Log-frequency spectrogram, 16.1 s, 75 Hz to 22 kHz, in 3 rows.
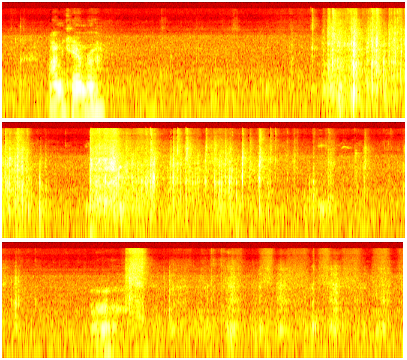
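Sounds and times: plastic snack bag crinkling: 4.1s - 11.2s.

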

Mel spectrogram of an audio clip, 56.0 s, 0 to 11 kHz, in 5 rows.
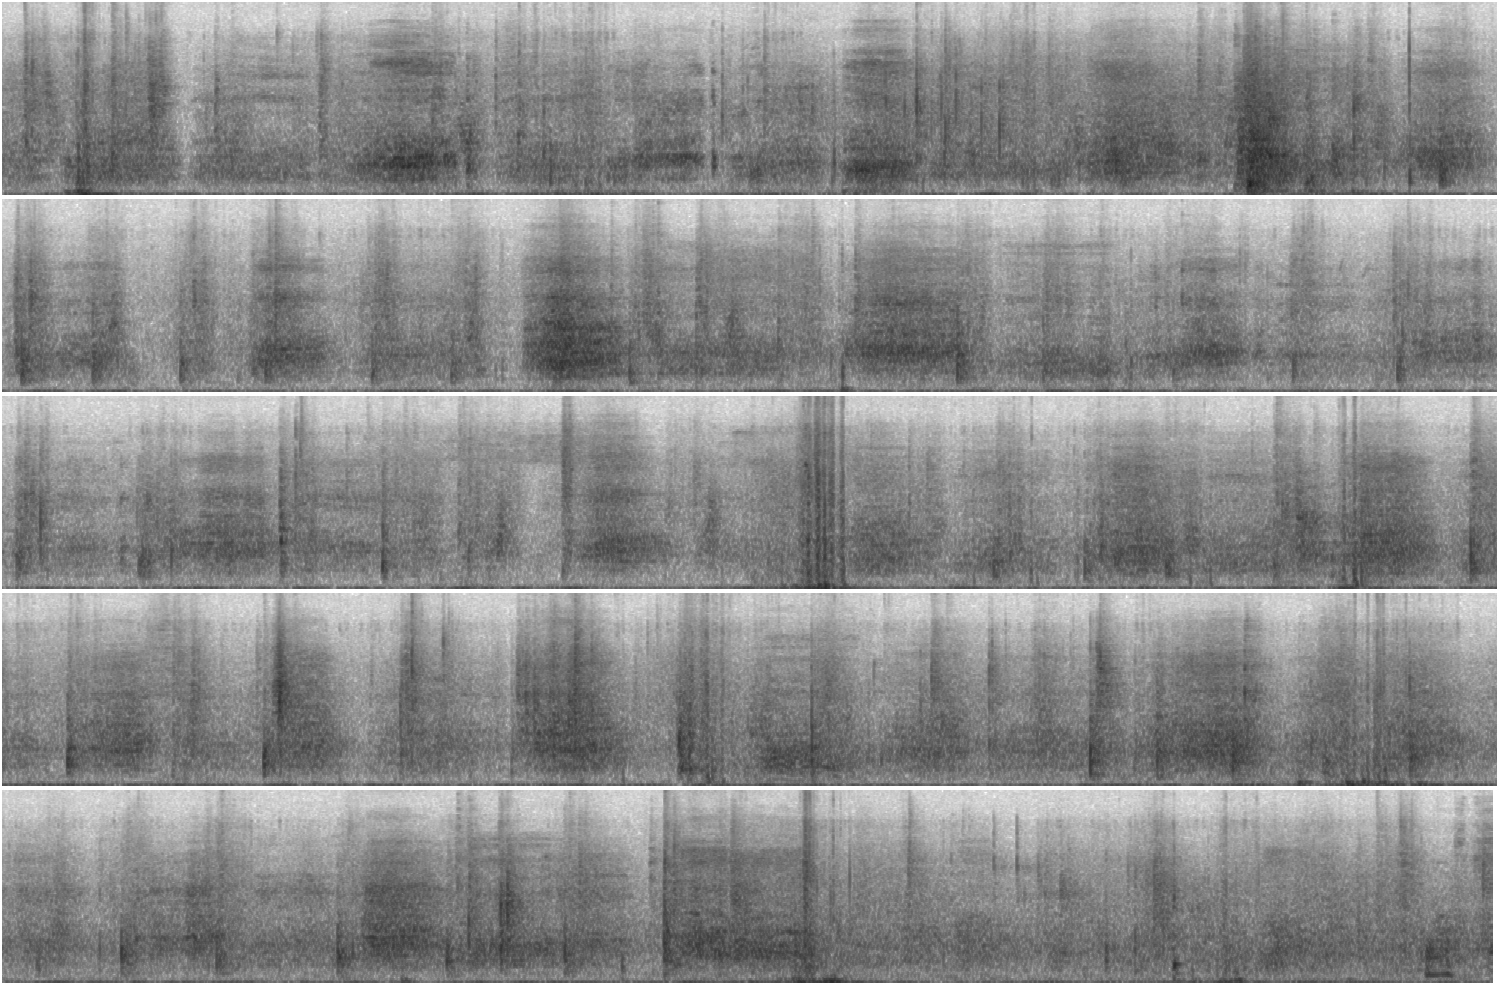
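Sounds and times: footsteps going down stairs: 0.0s - 56.0s
heavy breathing: 0.0s - 56.0s.

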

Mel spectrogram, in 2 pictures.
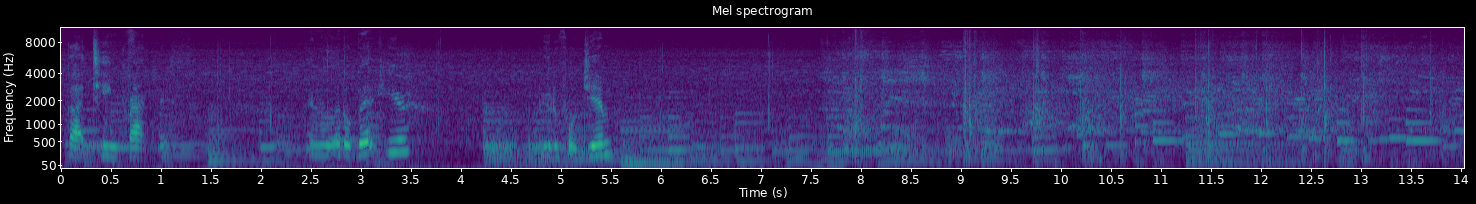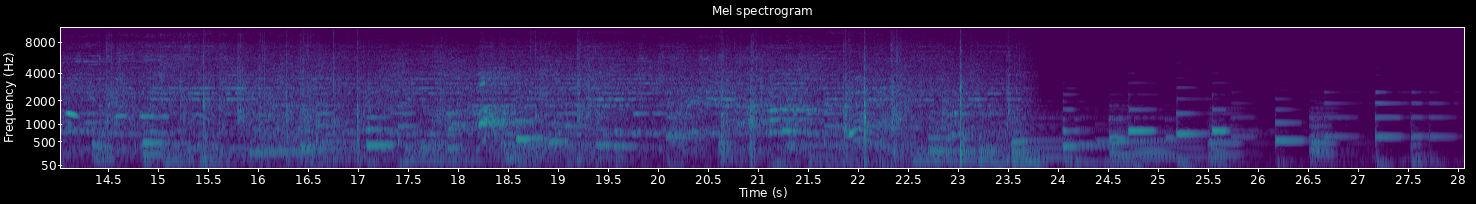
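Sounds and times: voice over music: 7.5s - 23.8s.

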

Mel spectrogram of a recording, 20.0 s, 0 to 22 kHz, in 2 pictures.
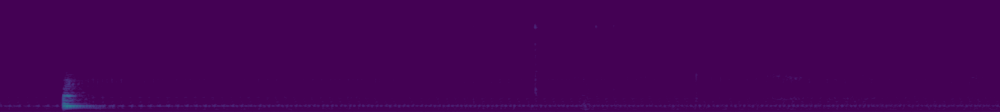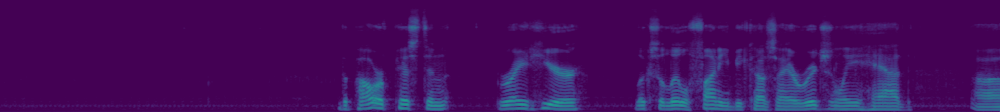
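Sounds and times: small engine mechanical hum: 0.0s - 20.0s.

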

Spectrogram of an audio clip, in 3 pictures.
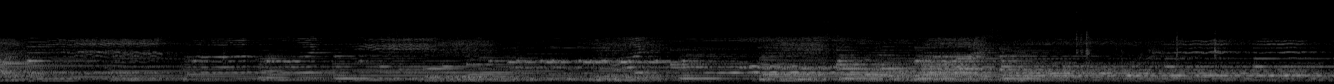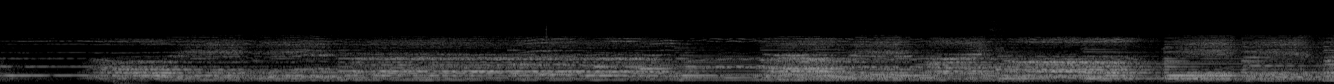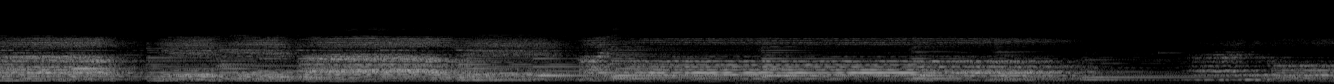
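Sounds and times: male choir singing: 0.0s - 40.0s.

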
